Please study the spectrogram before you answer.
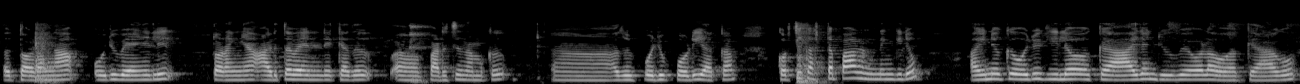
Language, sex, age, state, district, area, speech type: Malayalam, female, 18-30, Kerala, Kottayam, rural, spontaneous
